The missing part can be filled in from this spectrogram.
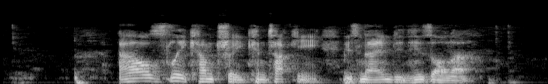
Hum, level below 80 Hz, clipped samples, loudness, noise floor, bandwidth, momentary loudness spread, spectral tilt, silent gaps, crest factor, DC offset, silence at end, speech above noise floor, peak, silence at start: none; -38 dBFS; under 0.1%; -15 LUFS; -47 dBFS; 7.4 kHz; 14 LU; -4.5 dB/octave; none; 16 dB; under 0.1%; 0.35 s; 32 dB; 0 dBFS; 0.2 s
